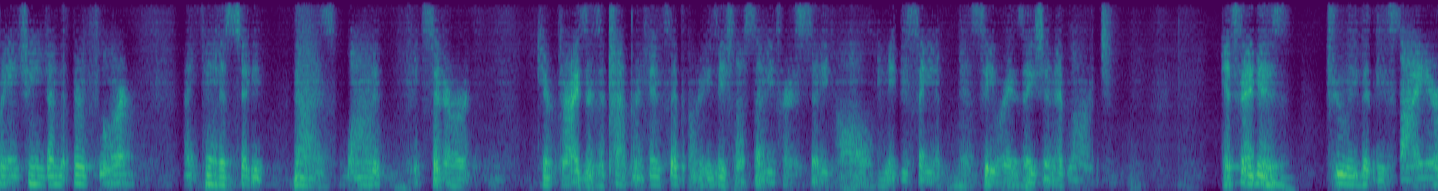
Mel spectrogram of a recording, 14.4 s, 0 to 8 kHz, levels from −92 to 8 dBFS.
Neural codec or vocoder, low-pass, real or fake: codec, 44.1 kHz, 0.9 kbps, DAC; 7.2 kHz; fake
